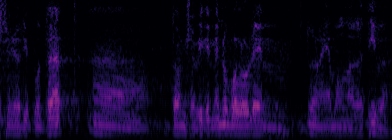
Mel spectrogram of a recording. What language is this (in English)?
Catalan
